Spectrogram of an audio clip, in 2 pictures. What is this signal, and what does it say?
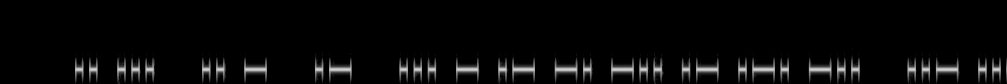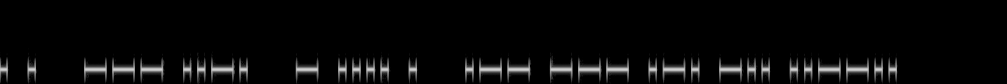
Morse code, heard as a keyed tone, about 17 wpm, 700 Hz. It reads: IS IT A STANDARD USE OF THE WORD?
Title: Sentences from Top 1000 Words - Review Part 6 - 17wpm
